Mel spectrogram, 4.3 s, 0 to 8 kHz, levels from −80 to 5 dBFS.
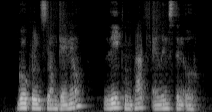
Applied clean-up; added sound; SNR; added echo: neural separator model SepFormer DNS4.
